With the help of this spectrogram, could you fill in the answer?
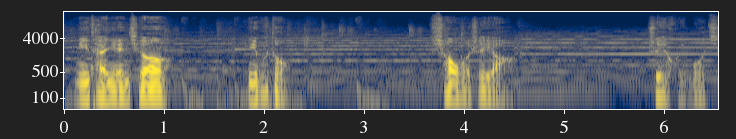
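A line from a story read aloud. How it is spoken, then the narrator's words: Voice fading lower. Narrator (Chinese): 齐光远声音越来越低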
